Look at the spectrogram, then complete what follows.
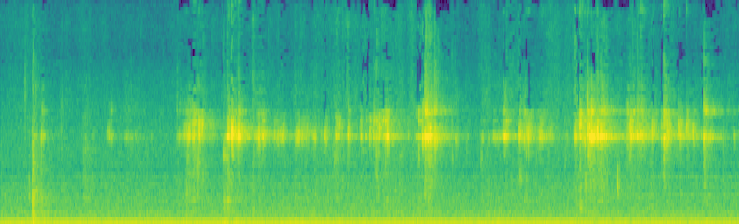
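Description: A series of short, very high, thin squeaks from four-week-old puppies, starting about a second and a half in, over a steady low hum.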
